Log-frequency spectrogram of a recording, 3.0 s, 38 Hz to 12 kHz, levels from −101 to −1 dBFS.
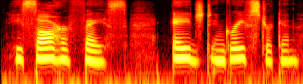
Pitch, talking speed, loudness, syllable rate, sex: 200 Hz, 160 wpm, -18 LUFS, 4.0 syllables/s, female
